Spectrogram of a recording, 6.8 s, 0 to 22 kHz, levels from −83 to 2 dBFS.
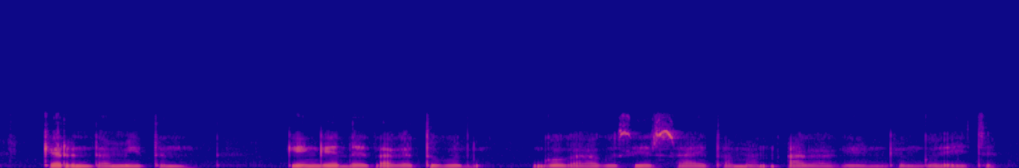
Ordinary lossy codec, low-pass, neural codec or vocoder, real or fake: MP3, 64 kbps; 7.2 kHz; none; real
